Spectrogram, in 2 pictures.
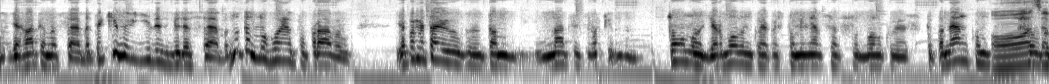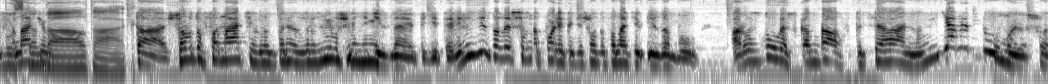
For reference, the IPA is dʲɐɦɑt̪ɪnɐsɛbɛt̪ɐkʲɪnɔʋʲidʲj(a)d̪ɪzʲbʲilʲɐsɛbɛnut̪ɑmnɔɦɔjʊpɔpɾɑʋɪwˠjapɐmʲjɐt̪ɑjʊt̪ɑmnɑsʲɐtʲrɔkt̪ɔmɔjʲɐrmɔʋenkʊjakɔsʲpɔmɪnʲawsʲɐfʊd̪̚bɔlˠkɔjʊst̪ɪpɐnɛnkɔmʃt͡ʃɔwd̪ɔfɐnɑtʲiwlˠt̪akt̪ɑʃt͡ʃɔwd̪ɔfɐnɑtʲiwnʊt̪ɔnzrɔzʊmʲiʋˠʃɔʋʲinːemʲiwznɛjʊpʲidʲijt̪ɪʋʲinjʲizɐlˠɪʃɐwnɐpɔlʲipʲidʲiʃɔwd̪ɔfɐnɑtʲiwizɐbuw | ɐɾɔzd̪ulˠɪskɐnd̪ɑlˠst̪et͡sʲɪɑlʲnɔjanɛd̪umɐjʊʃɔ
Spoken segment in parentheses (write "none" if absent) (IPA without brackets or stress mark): i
